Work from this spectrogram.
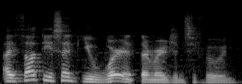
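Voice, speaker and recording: A man's voice: mid-range voice, big pitch swings, brisk, music in the background. A man giving casual, joking reactions as a streamer playing through a game. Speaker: gaming streamer. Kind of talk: casual game playthrough commentary.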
